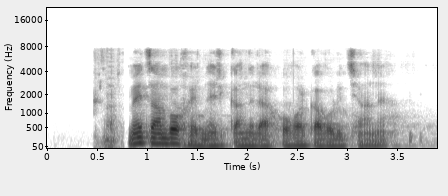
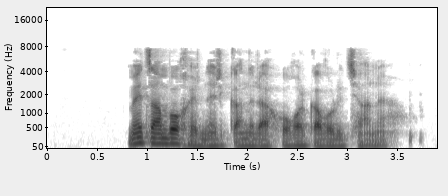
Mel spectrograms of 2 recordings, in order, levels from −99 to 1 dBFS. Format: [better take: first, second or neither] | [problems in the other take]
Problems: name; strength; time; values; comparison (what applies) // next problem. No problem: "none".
second | noise reduction (neural separator model SepFormer DNS4)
